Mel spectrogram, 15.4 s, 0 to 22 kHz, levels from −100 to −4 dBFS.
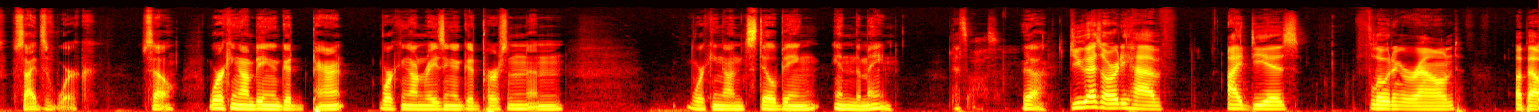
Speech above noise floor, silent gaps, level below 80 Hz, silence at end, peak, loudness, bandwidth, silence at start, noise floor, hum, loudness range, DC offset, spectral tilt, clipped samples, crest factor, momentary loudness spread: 39 dB; none; -38 dBFS; 0 s; -4 dBFS; -24 LUFS; 16 kHz; 0 s; -62 dBFS; none; 4 LU; under 0.1%; -5 dB/octave; under 0.1%; 20 dB; 14 LU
